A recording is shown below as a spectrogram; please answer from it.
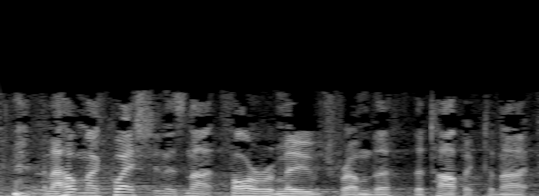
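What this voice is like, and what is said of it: North Alabama American accent. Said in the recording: “my accent is not as far removed, being from North Alabama, from the British accents”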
